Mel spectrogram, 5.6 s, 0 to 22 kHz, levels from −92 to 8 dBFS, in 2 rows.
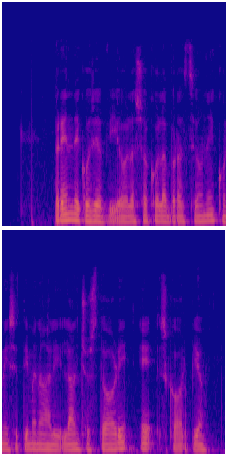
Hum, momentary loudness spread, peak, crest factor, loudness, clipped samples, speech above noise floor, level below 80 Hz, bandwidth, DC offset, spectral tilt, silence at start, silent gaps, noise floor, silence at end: none; 8 LU; -18 dBFS; 22 dB; -41 LUFS; under 0.1%; 28 dB; -52 dBFS; 10.5 kHz; under 0.1%; -7 dB/octave; 0.35 s; none; -68 dBFS; 0.25 s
